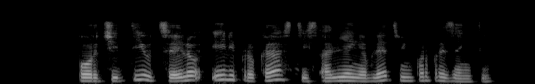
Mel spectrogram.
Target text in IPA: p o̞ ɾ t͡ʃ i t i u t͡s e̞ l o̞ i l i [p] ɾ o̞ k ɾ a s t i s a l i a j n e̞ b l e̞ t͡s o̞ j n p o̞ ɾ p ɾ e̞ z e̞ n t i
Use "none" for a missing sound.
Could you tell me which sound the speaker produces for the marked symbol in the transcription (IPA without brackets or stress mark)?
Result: p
